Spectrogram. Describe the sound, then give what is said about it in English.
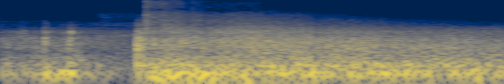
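A Russian missile strike exploding at night in Ukraine: a few faint pops, then a sudden, loud blast that turns into a sustained, heavy roar. “We hear someone breathing heavily, trying to stay calm, taking cover as missiles streak overhead. Then they hit. Then another strike lights up the night sky.”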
